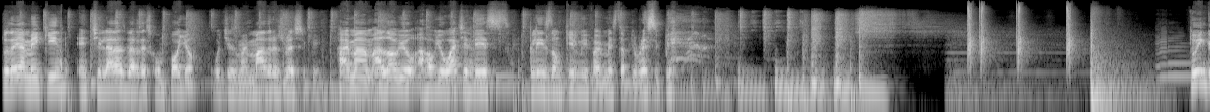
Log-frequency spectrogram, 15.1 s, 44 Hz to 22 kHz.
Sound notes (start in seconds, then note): 8.2 laughs; 9.4 upbeat music; 12.1 light music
